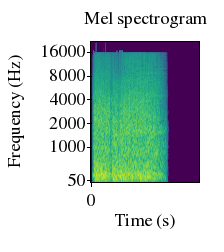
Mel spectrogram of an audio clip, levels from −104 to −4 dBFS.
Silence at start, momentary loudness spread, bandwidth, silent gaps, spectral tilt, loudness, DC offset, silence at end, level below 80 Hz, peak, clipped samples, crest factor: 0 s; 11 LU; 17 kHz; none; -4 dB/octave; -13 LUFS; under 0.1%; 0.65 s; -30 dBFS; 0 dBFS; under 0.1%; 16 dB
